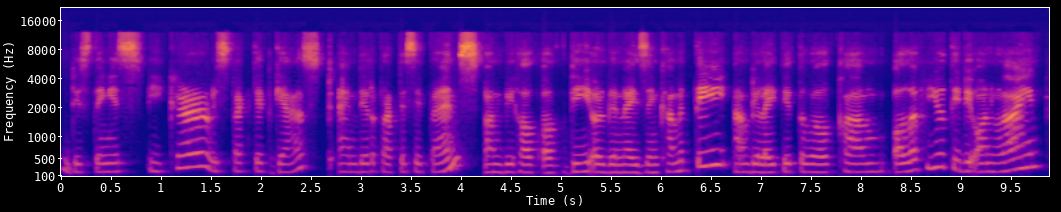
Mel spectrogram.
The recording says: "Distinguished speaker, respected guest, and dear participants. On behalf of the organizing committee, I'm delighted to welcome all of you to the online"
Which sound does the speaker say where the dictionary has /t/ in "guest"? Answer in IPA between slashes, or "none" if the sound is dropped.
/t/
